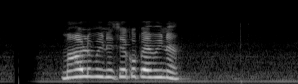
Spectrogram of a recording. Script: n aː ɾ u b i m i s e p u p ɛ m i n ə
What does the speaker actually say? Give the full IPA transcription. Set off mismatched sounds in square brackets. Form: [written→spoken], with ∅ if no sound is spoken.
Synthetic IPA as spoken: [n→m] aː [ɾ→l] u [b→m] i [m→n] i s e [p→k] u p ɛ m i n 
